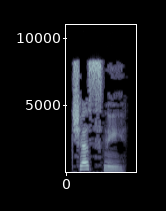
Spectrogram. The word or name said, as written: chesney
